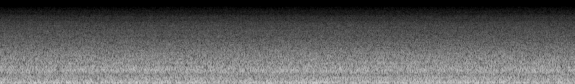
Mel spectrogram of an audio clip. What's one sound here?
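Jet engines drone steadily in a cabin.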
